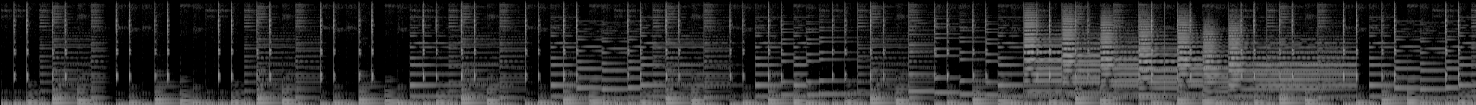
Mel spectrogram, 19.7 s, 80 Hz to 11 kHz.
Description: level1 prometheus aria16; Phrometheus Aria16 (external player); soundcard test; Hocus Pocus

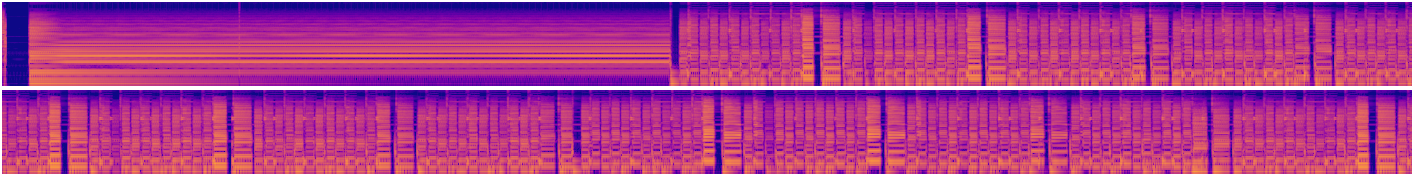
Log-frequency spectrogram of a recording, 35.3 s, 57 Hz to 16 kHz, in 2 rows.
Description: nvidia nv1 opl; Nvidia NV1 (OPL2 mode); soundcard test; Doom

